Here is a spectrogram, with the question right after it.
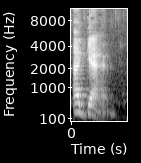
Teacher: two syllable words starting with a often have a schwa sound and that's what we hear in again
